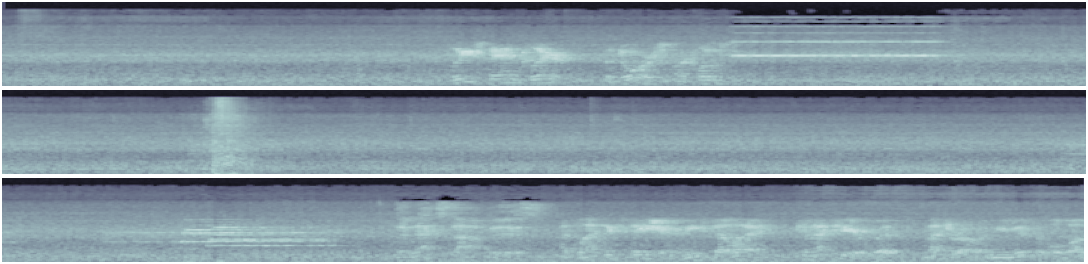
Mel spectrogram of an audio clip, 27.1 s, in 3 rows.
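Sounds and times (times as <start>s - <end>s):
train rumbling: 0.0s - 27.0s
steady higher tones: 17.5s - 27.0s.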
